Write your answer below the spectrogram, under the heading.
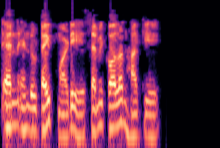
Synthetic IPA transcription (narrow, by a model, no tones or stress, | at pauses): ʈenend̪uʈɐjp̚maːɽisemikɔːlɐnɦaːki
